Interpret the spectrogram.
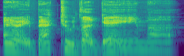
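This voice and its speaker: A man's voice: medium pitch, unhurried, faint music behind. Jokey young man commenting on a game. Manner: jokey, irreverent, deadpan asides. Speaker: let's play host.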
